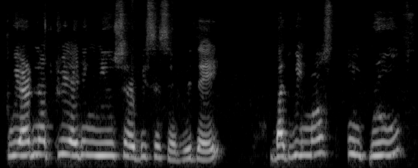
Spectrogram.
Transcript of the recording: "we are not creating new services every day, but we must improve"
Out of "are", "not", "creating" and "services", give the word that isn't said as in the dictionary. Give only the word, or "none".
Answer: services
